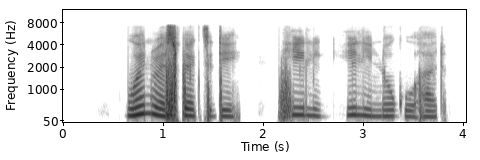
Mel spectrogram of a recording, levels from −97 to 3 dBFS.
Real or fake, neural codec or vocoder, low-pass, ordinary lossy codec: real; none; 7.2 kHz; none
